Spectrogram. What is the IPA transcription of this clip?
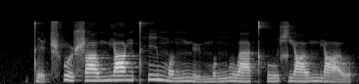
t̪ ḭ˨˩ ʈ͡ʂʰ u˥˨ ʂ ɑ˦ ʊ̯ m j ɑ˦ ŋ t̪ʰ i˦ m ɤ˨˦ ŋ n̪ y̰˨˩ m ʊ˨˦ ŋ l w ä˨˦ kʰ u˨˦ ɕ j ɑ˨˦ ʊ̯ n̪ j ɑ̰˨˩ ʊ̯

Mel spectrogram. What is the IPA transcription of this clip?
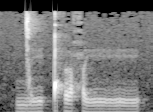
ŋ͡ǀ e ǃʰ ɐ ħ eː

